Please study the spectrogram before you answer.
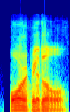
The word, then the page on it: orbital: American English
